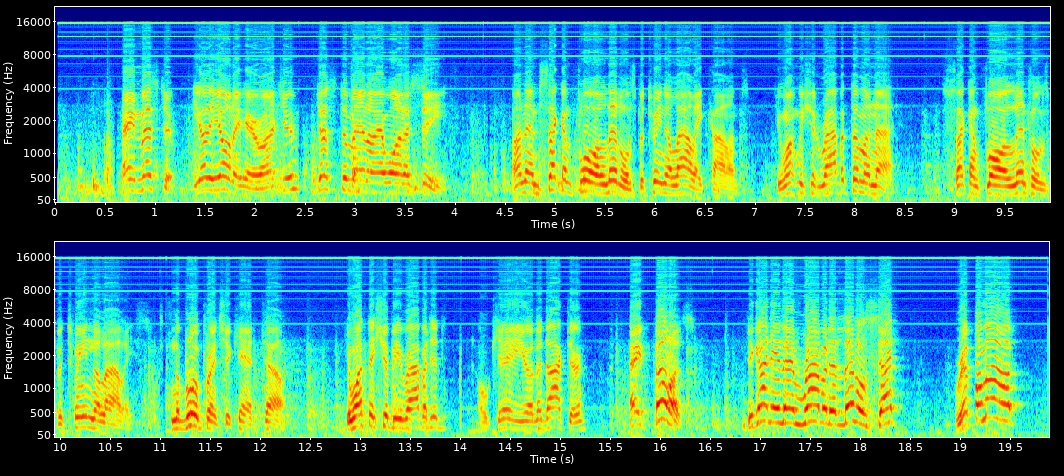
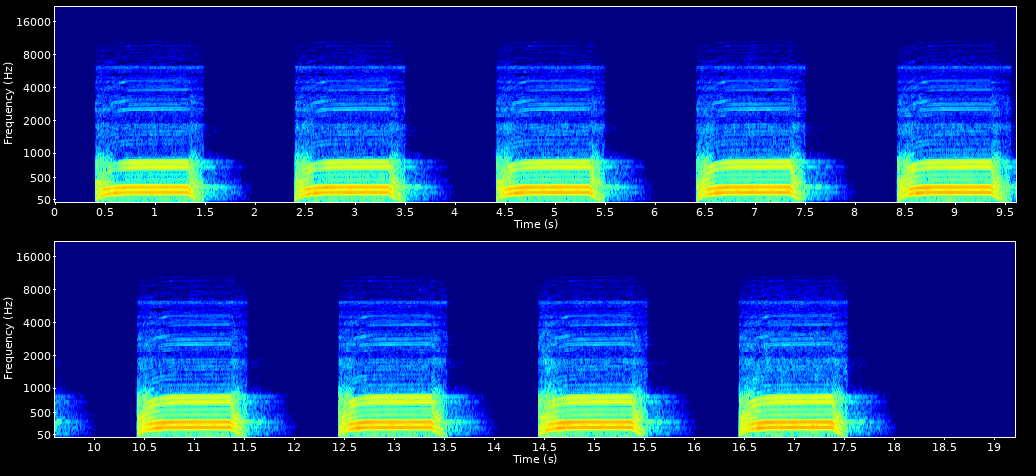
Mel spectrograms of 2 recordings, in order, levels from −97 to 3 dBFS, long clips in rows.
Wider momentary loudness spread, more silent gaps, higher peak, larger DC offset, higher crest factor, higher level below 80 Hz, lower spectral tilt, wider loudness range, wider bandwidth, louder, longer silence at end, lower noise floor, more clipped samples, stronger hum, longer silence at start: first, 18 LU vs 13 LU; second, none vs 2.03-2.32 s, 4.06-4.41 s, 6.04-6.41 s, 8.06-8.42 s, 10.08-10.42 s, 12.07-12.44 s, 14.05-14.44 s, 16.09-16.45 s; first, 0 dBFS vs -16 dBFS; neither; about the same, 14 dB vs 12 dB; first, -44 dBFS vs -52 dBFS; second, -4.5 dB/octave vs -9.5 dB/octave; about the same, 4 LU vs 3 LU; first, 16.5 kHz vs 6.6 kHz; first, -14 LUFS vs -27 LUFS; second, 0 s vs 1.65 s; second, -36 dBFS vs -59 dBFS; neither; neither; second, 0.05 s vs 0.4 s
